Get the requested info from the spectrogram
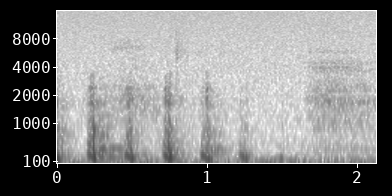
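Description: A man laughing: a run of short 'ha' pulses, each falling in pitch, about four a second, trailing off about a second and a half in.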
